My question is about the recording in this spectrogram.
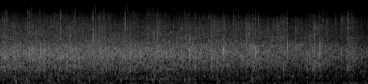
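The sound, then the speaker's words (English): A crowd applauds steadily for a few seconds, many hands clapping in a dense, even patter that holds at a constant level throughout and eases off only slightly at the end. “If you can clap for that.”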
